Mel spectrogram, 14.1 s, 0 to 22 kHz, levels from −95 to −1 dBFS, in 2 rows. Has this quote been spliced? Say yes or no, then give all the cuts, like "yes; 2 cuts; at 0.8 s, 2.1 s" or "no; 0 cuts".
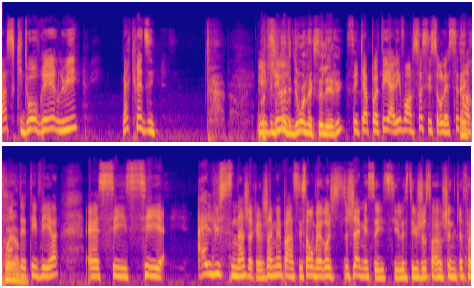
no; 0 cuts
